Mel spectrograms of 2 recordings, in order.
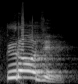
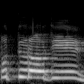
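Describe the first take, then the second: First: The word starts with one tense d sound. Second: A separate b sound comes before the d. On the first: The speaker calls it right. "뒷자리를 된소리로 읽어주면 돼요" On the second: The speaker calls it wrong. "이거 뿌뜨러질이라고 읽으면 안 돼요"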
